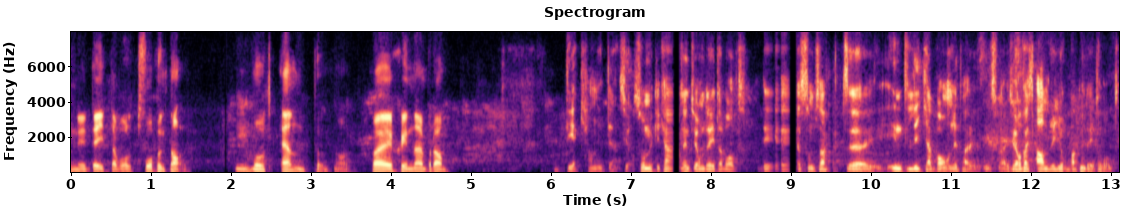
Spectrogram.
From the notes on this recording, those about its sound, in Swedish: Veckans avsnitt är inspelad på Data Innovation Summit 2023.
